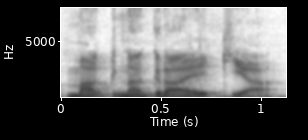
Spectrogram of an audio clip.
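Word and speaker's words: Magna Graecia: This colony was the beginning of Magnagraia, which means great Greece in Latin. Yes, in Latin. And that's of course in the classical pronunciation.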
